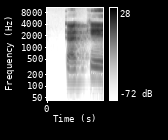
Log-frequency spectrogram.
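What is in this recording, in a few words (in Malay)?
"kakis", Malay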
